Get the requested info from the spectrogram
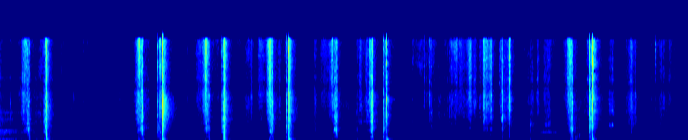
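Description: Stack of paper baseball trading cards being handled, each card slid off the front and tucked behind the stack, making short clicks, often in quick pairs with gaps between.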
